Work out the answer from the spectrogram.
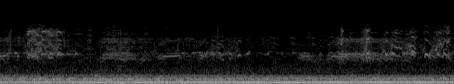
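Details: Autumn 2022 geese in the Ochsenmoor reserve shortly before their southward migration; honks come in loose bursts, strongest at the start and near the end, over a loud steady low drone.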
